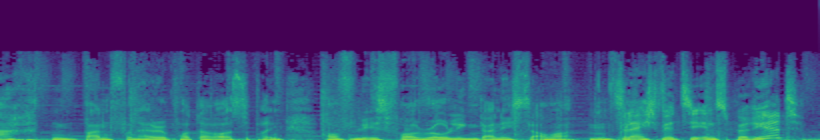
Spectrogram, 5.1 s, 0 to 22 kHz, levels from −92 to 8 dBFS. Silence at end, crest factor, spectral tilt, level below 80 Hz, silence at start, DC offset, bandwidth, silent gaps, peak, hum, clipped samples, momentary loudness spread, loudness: 0 s; 10 dB; -5.5 dB/octave; -28 dBFS; 0 s; under 0.1%; 14 kHz; none; -4 dBFS; none; under 0.1%; 4 LU; -16 LUFS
